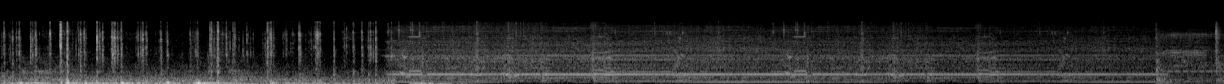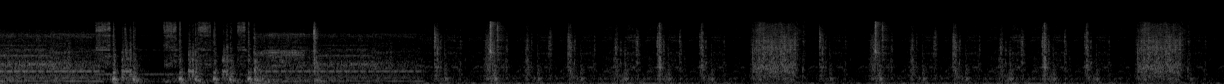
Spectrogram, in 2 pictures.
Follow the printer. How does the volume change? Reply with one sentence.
The volume of the printer goes down.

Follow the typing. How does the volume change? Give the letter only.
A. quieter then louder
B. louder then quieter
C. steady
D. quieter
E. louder
D.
